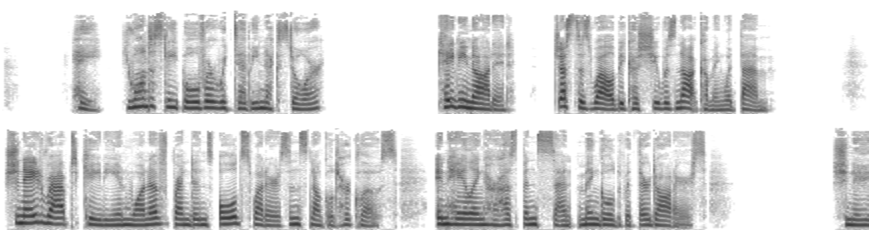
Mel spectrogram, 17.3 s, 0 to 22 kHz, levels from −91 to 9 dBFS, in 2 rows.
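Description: From start to finish the audio carries plainly audible MP2 compression damage. The top end sounds dull and sits on a granular, gurgling texture, with upper frequencies flickering in and out rather than holding steady. The likely cause is MPEG Layer II coding at a low rate, around 80 kbps, where too few bits leave whole upper sub-bands switched off and the bands that remain coarsely quantised.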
